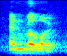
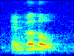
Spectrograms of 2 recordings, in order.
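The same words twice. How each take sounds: First: It is said in an Australian accent. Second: It is said in a Singaporean accent. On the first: "in the Australian accent" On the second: "then the Singaporean accent"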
